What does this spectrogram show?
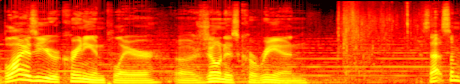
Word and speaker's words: Zoun: Did I say Zoun first? I meant Zoun. That is actually how you say it.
